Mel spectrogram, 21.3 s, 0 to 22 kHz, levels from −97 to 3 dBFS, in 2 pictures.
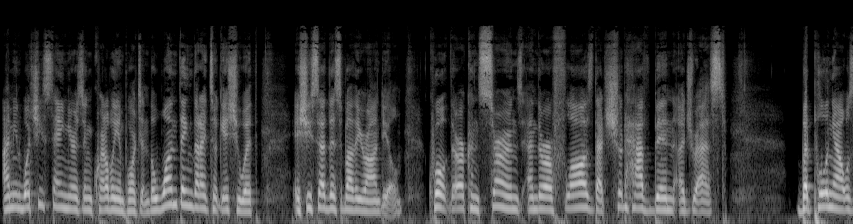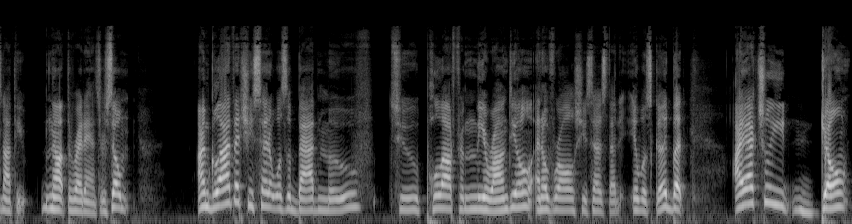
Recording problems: none

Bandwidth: 14.5 kHz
